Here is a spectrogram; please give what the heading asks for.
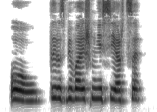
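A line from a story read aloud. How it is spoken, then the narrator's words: Theatrical moan. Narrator (Russian): тотчас простонал мужчина, возвращаясь в свое привычное амплуа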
